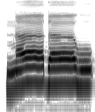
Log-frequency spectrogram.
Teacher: نون کو بھی کھینچ کر پڑھیں گے اور دال کو بھی، یہ مد اصلی ہے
